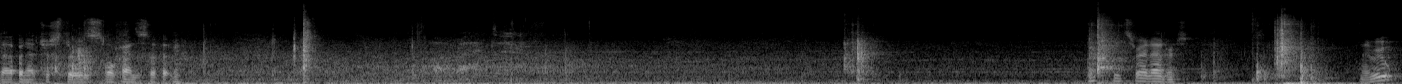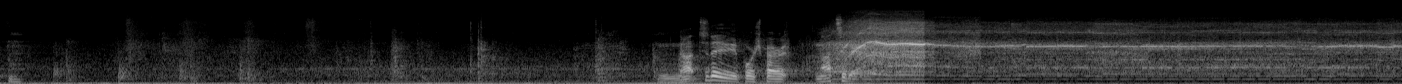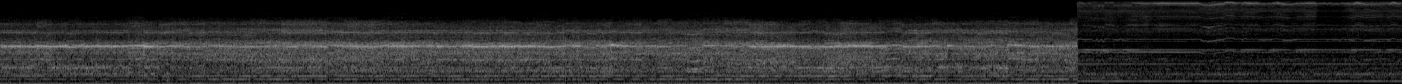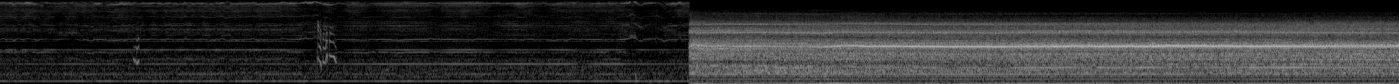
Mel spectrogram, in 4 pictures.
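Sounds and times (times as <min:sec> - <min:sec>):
glass polisher high whine: 0:22.4 - 0:56.0.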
